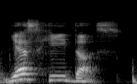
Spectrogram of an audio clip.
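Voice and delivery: drawn-out, careful answer; teacher modelling a short answer very slowly; very slow model answer. Shown as a demonstration. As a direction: stretch every word for the class. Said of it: "Respondemos positivo".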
